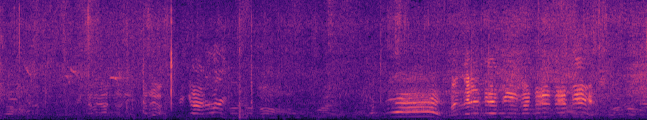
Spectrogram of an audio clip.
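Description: Voices shouting calls on a rugby field: a few short shouts, then a louder, longer run of shouting from about four seconds in.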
